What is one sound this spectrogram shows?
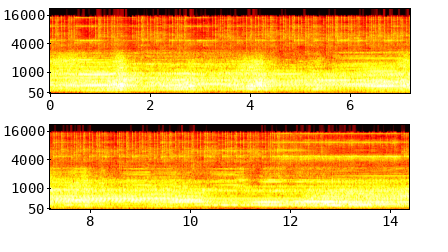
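Electronic tones hum and shift steadily.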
